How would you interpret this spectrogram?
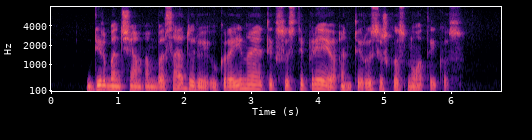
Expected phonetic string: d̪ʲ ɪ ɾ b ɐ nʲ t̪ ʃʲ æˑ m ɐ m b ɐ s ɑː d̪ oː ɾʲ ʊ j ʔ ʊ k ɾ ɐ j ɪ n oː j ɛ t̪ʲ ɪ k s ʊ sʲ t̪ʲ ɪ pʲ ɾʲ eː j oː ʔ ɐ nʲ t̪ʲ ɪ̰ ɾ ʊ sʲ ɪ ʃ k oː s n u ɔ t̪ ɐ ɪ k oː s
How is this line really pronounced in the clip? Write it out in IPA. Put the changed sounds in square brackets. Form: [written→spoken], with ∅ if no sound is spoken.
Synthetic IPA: d̪ʲ ɪ ɾ b ɐ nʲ t̪ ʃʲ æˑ m ɐ m b ɐ s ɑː d̪ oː ɾʲ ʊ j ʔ ʊ k ɾ ɐ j ɪ n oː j ɛ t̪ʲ ɪ k s ʊ sʲ t̪ʲ ɪ pʲ ɾʲ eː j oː ʔ ɐ nʲ t̪ʲ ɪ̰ ɾ ʊ sʲ ɪ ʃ k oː s n u ɔ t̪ ɐ ɪ k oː s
